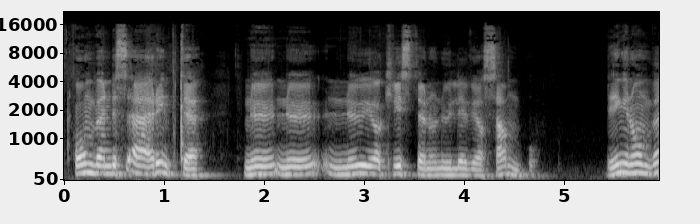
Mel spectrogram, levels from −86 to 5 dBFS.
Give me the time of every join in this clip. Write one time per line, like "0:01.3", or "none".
none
